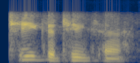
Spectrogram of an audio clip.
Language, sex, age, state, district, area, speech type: Punjabi, male, 45-60, Punjab, Sangrur, urban, conversation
